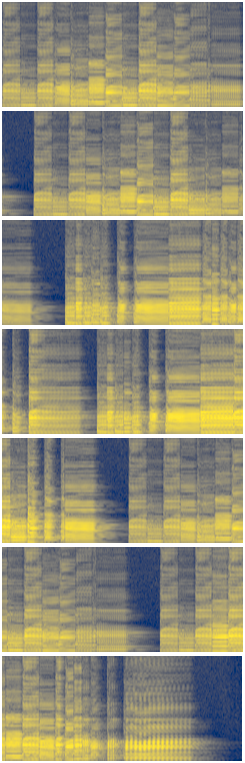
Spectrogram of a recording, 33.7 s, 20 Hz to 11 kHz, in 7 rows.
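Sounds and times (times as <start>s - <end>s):
baritone saxophone: 0.0s - 4.9s, 5.5s - 10.3s, 10.9s - 32.8s.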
